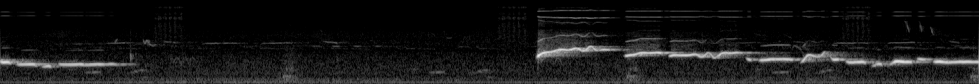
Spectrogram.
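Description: A young cockatiel gives clear whistled notes that slide and warble, with a quiet pause midway.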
